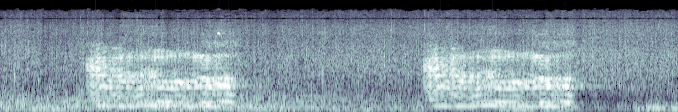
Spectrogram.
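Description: A hunting call is blown in long, wavering bleats.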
